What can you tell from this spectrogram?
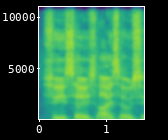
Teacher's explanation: this s is getting really garbled it doesn't really even sound very distinct as like an S sound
